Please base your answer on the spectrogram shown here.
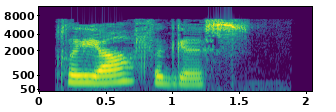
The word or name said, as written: pleophagous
